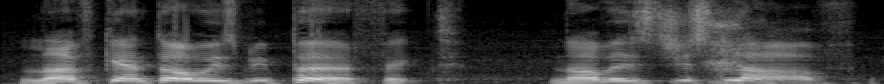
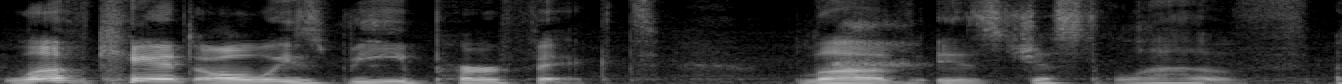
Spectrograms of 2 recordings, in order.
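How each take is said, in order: First: High, loud imitation of Massimo's accent; movie character's accent. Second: Slow, deliberate "Love can't always be perfect" without the accent; clearly understandable. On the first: Host quoting Massimo's favorite line, in exaggerated accent. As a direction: put on a hammy movie accent. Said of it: "like this one where it's like". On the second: Shown as a demonstration. Host repeating Massimo's quote so people understand, slow and clear. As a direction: say "Love is just love" slowly in plain pronunciation. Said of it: "so people can understand it".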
